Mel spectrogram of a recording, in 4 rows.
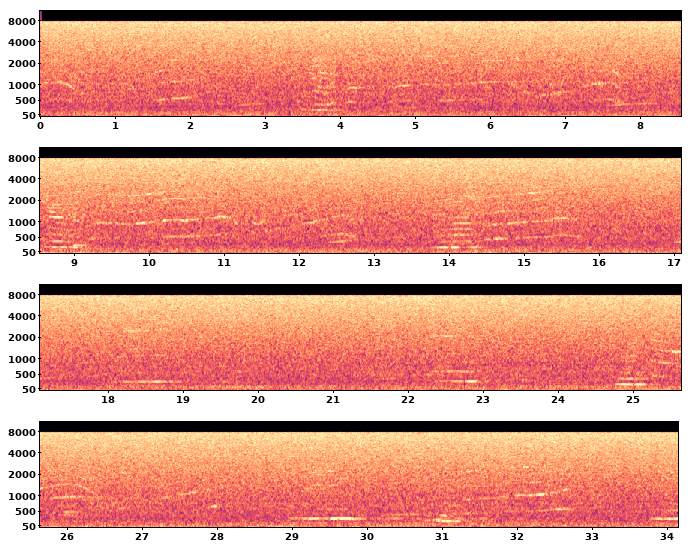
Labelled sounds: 9.3	11.1	humpback whale, 0.90 to 2.5 kHz
14.1	15.1	humpback whale, 0.90 to 1.1 kHz
15.3	15.6	humpback whale, 1.0 to 1.2 kHz
22.3	22.6	humpback whale, 2.0 to 2.1 kHz
25.3	26.1	humpback whale, 0.80 to 1.3 kHz
28.5	28.8	humpback whale, 1.0 to 1.2 kHz
32.0	32.4	humpback whale, 0.96 to 1.1 kHz

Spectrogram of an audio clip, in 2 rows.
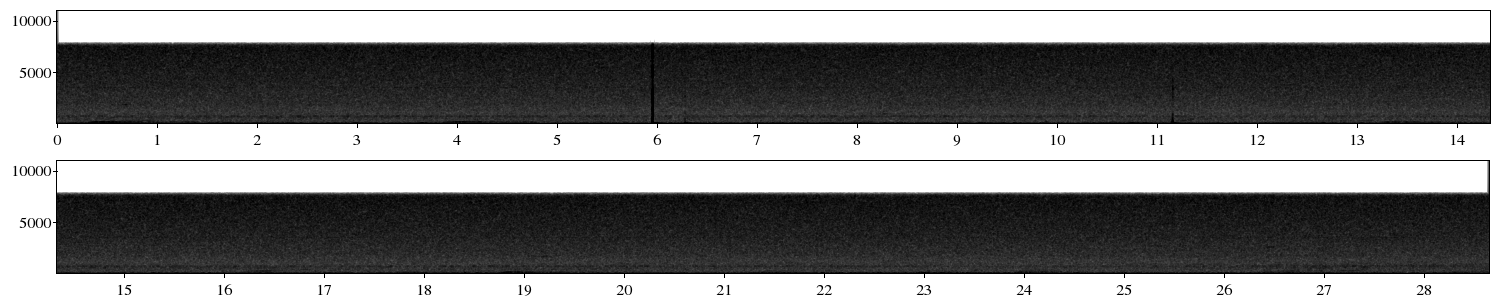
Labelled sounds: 19.0	19.3	humpback whale, 1.7 to 1.8 kHz

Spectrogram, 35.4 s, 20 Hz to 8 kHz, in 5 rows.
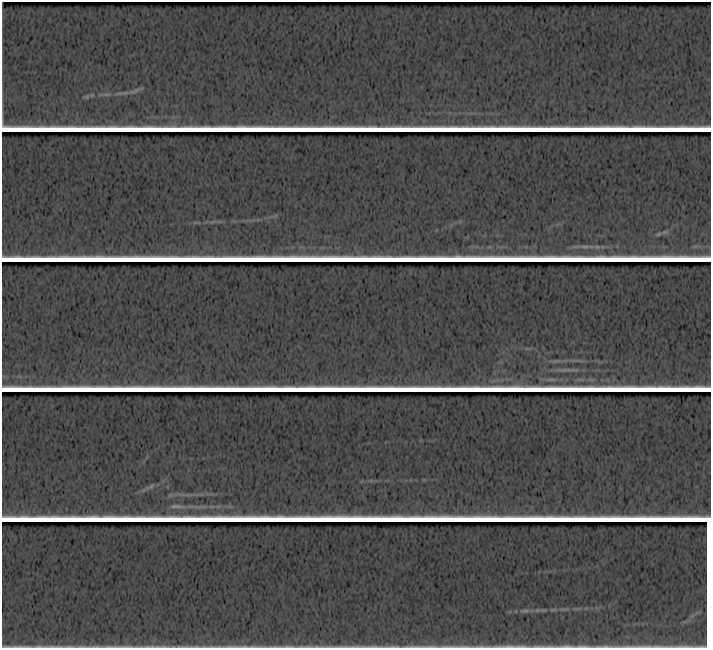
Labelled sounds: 0.8	1.5	killer whale, Bigg's (transient), 1.9 to 2.7 kHz
4.3	4.8	killer whale, Bigg's (transient), 0.90 to 1.1 kHz
8.9	9.9	killer whale, Bigg's (transient), 2.1 to 2.8 kHz
11.4	12.1	killer whale, Bigg's (transient), 1.4 to 2.5 kHz
13.6	13.9	killer whale, Bigg's (transient), 1.4 to 2.3 kHz
19.6	20.2	killer whale, Bigg's (transient), 1.1 to 1.8 kHz
22.6	23.6	killer whale, Bigg's (transient), 0.80 to 2.5 kHz
24.8	25.5	killer whale, Bigg's (transient), 2.3 to 2.5 kHz
33.4	34.9	killer whale, Bigg's (transient), 1.4 to 5.1 kHz

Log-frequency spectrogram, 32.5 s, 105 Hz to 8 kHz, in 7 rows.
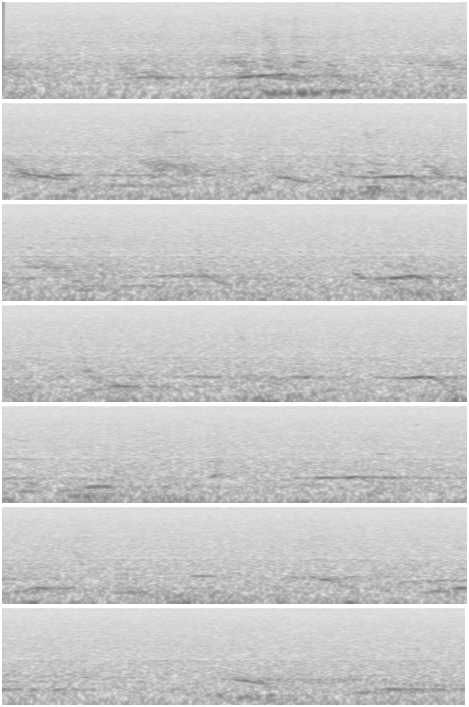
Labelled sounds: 6.2	6.5	humpback whale, 2.0 to 2.3 kHz

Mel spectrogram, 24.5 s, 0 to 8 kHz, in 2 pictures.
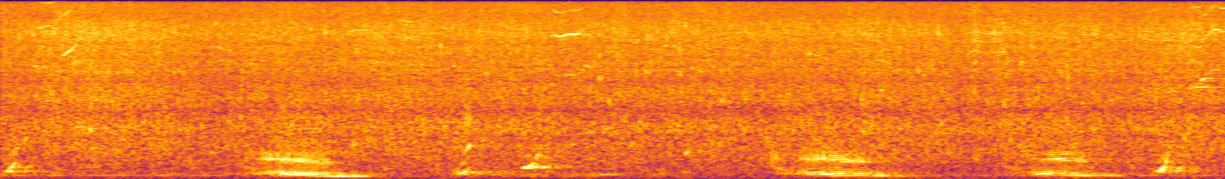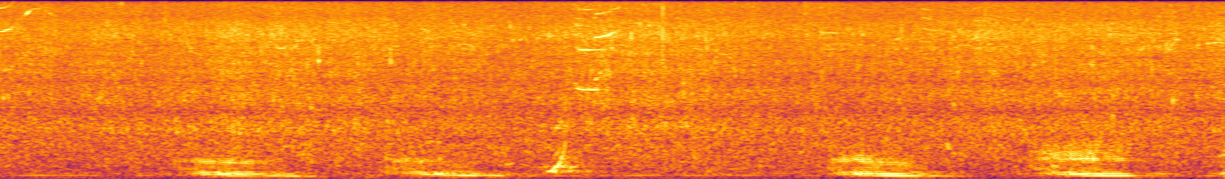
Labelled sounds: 5.5	5.8	humpback whale, 4.2 to 6.7 kHz
11.9	12.4	humpback whale, 1.7 to 5.0 kHz
18.0	18.4	humpback whale, 1.6 to 4.6 kHz

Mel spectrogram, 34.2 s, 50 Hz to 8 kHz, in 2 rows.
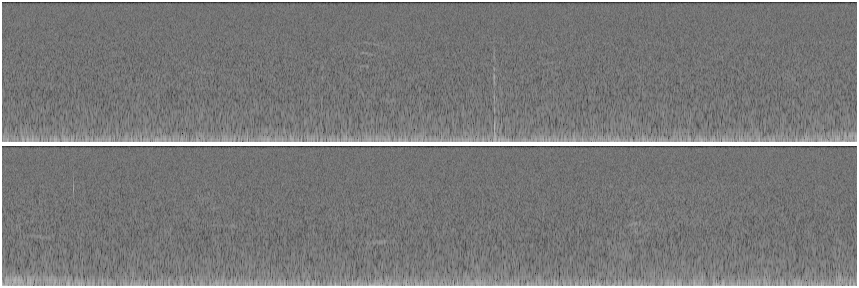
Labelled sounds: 7.2	7.6	killer whale, Bigg's (transient), 2.7 to 3.6 kHz
24.5	24.8	killer whale, Bigg's (transient), 0.86 to 0.99 kHz

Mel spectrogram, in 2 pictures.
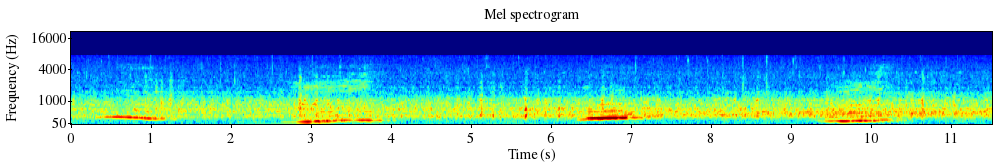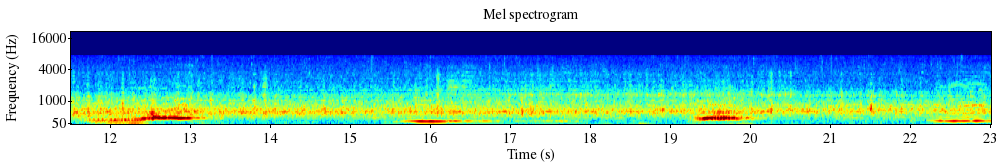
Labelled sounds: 2.9	3.7	humpback whale, 1.7 to 2.0 kHz
9.5	10.0	humpback whale, 1.8 to 2.3 kHz
22.3	22.6	humpback whale, 1.8 to 2.0 kHz

